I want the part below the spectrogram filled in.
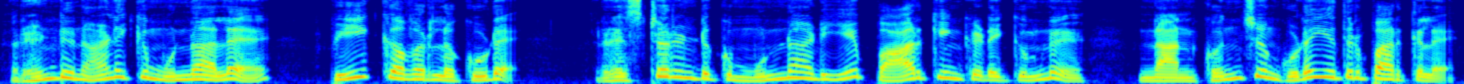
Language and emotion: Tamil, surprised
